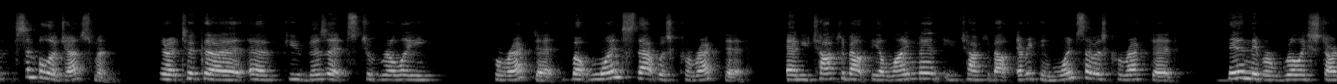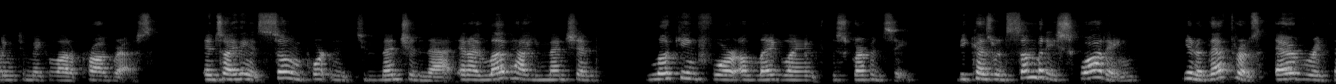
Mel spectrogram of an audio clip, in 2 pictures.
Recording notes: Podcast was recorded over Zoom, and the audio quality differs from that of the introduction.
